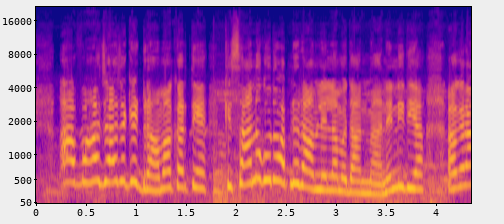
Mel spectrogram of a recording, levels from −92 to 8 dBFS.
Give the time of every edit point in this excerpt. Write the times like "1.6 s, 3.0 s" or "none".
1.8 s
